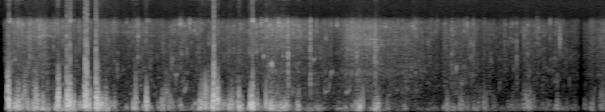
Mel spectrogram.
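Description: A fishing boat trolls slowly on Lake of the Woods into a headwind. Gusty wind and water rumble surge and fade in uneven bursts, loudest early on and quieting toward the end, with no one talking.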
